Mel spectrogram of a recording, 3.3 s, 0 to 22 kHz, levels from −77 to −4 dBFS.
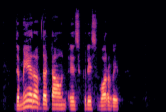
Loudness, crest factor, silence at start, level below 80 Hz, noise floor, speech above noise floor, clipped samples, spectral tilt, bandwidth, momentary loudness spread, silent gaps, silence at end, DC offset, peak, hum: -18 LUFS; 16 dB; 0.35 s; -62 dBFS; -71 dBFS; 54 dB; under 0.1%; -4.5 dB/octave; 15 kHz; 9 LU; none; 0.95 s; under 0.1%; -2 dBFS; none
